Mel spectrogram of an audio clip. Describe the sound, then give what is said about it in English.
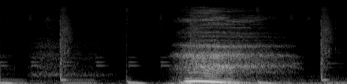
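Loud breathing in and out: short sharp intakes, then a long, voiced, sighing exhale that swells and fades. Quick breath noises follow, and no words are spoken. “do as I do or repeat after me. Take a breathe in, take a breathe out.”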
